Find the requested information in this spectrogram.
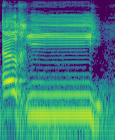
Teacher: خا کے نیچے زیر ہے تو یہ ہوگا تو موٹا لیکن زیادہ موٹا نہیں ہوگا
